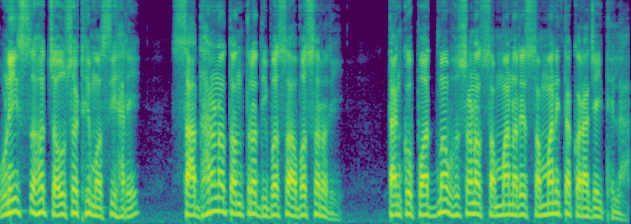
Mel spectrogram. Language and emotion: Odia, neutral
